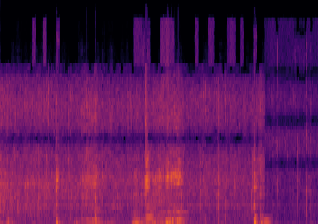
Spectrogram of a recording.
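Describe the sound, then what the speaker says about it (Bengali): Spice paste with onion and green chili frying in a pan, a loud close sizzle broken by several scraping stirs of a spatula, with no voices. "আমরা মশলাটা কষিয়ে নিব"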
